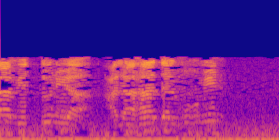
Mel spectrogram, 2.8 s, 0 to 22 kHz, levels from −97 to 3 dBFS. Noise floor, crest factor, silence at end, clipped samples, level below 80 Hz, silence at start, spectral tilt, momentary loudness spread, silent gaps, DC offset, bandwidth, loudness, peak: -44 dBFS; 18 dB; 0.05 s; under 0.1%; -52 dBFS; 0 s; -6 dB/octave; 10 LU; none; 1%; 5 kHz; -21 LUFS; -6 dBFS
